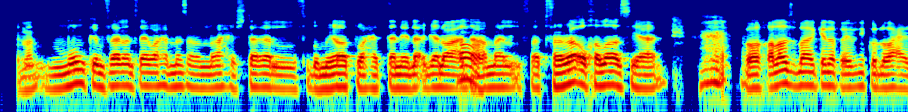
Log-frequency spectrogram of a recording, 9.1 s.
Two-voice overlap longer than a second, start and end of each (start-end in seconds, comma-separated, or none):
none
